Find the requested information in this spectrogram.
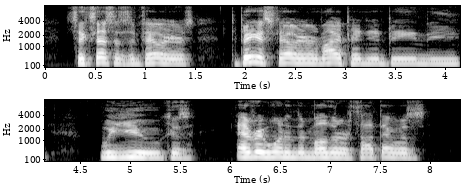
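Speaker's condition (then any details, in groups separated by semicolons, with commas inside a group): Cerebral palsy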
